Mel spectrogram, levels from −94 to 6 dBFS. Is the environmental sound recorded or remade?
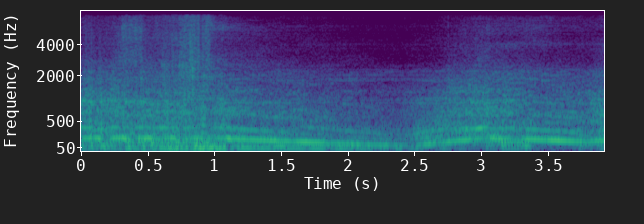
remade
